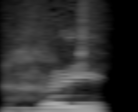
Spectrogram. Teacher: ini ha di pangkal tenggorokan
